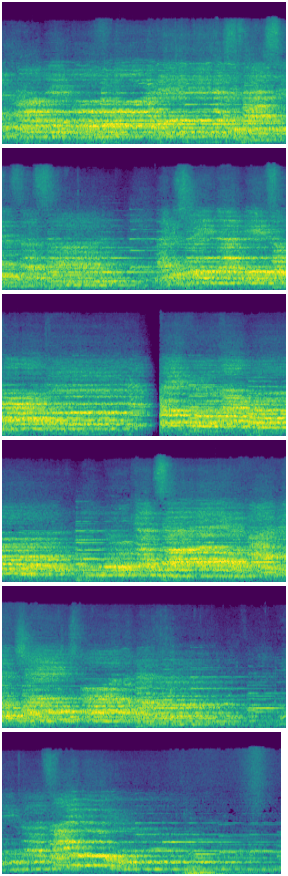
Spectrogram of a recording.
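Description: A large mixed choir singing. The sound cuts out for an instant about eleven seconds in, then the singing goes on.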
